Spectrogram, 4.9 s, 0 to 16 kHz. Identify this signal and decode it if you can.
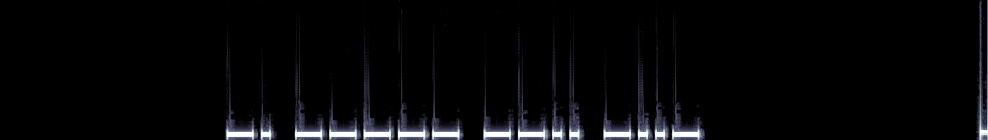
Morse code, heard as a keyed tone, about 28 wpm, 700 Hz. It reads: N0ZX
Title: USA Call Signs - 4 Characters - 4x Character Spacing - 28wpm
